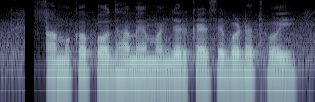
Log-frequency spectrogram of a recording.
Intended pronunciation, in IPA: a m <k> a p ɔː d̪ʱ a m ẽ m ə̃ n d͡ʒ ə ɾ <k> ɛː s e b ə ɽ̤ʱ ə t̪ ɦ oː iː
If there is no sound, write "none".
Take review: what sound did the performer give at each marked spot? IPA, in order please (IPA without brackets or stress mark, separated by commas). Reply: k, k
